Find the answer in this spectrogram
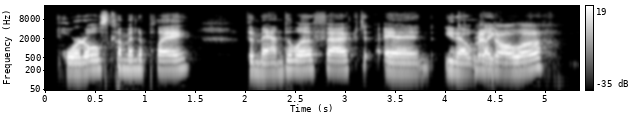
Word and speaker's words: Mandela: No, it's after Nelson Mandela, so it is Mandela. Did I say it right? I don't think you did. Mandala?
